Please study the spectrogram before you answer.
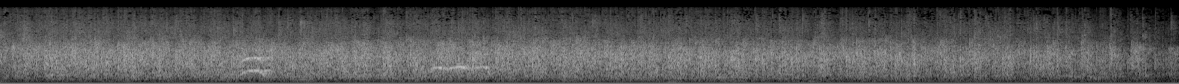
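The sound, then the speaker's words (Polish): Applause from a live audience at a radio concert in a studio, a thick and continuous clatter of many hands that holds steady and eases off slightly at the end. “W związku z tym, proszę Państwa, dla nich wszystkich jeszcze przed zapowiedzią. Brawa!”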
